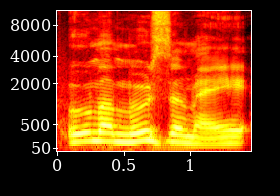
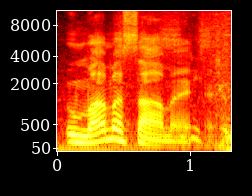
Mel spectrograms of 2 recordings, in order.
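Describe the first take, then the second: First: The name is said clearly as Uma Musume. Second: The name is garbled as Umama Same. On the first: The speaker calls it right. "and he's like, "Yes, Uma Musume,"" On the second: The speaker calls it wrong. "she was like Umama Same, like like just said it wrong"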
